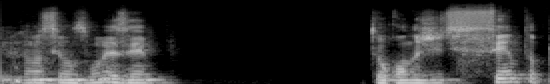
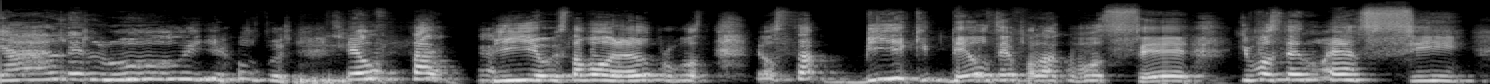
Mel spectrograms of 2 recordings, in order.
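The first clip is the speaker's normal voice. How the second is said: high, loud, drawn-out rejoicing; retold jubilant outcry; 12 semitones higher, 3 dB louder, slower than usual. Man retelling pastor's joy on the phone, exultant. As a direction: exclaim it like answered prayer, pitched way up.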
